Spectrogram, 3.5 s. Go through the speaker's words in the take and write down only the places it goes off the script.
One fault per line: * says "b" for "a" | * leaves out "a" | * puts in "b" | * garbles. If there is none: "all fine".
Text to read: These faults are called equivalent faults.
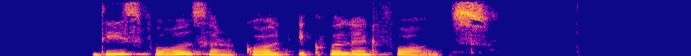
all fine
